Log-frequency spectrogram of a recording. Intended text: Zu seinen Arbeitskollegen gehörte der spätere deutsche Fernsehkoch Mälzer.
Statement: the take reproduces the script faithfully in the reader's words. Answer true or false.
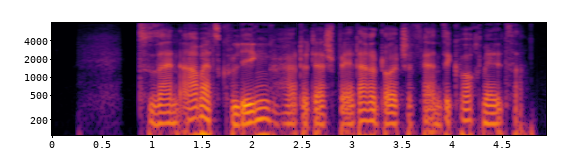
true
